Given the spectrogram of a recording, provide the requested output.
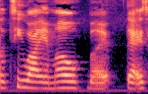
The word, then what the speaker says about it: TYMO: I call it TYMO, but that is how you pronounce it.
